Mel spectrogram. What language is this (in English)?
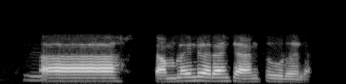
Malayalam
